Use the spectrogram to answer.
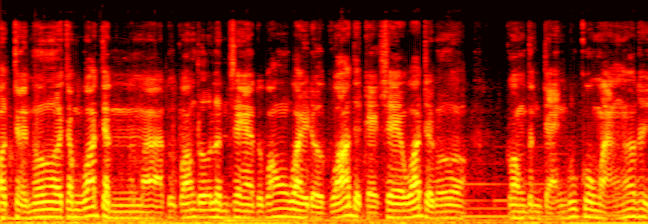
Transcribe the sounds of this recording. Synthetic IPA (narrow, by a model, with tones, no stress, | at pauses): t͡ɕe˨˩mɨ˧ət͡ɕɔ˧wŋ͡mkwaː˨˦t͡ɕï˨˩ŋ̟maː˨˩t̪u˧jkɔ˨˦nzɨ̰˧˥əli˧ŋ̟sɛ˧˩t̪u˧jkɔ˨˦ɔ˨˦kwa˧jɗɨ˨˩ək̚kwaː˨˦t̪ʰi˨˩kɛ˨˩k̚sɛ˧kwaː˨˦t͡ɕə˨˩mɨ˧ə | kɔ˨˩nt̪ï˨˩ŋ̟t͡ɕa̰ː˧˨ŋku˧˩əko˧ŋwa̰ː˧˨nʔaː˨˦˥t̪ʰi˨˩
